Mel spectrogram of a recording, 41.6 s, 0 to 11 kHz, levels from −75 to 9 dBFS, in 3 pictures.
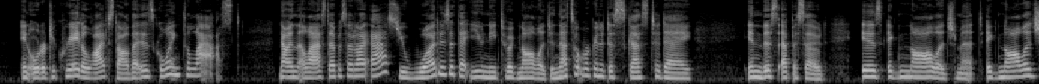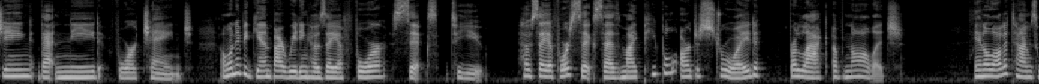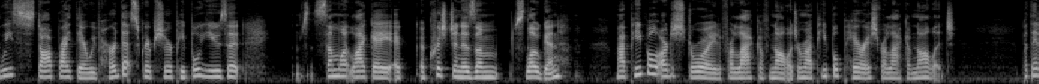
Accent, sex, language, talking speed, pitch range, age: American, female, English, 155 wpm, 180-225 Hz, 30-49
